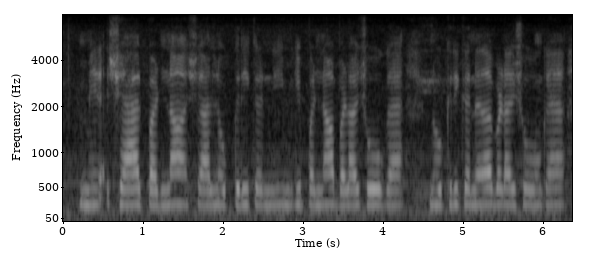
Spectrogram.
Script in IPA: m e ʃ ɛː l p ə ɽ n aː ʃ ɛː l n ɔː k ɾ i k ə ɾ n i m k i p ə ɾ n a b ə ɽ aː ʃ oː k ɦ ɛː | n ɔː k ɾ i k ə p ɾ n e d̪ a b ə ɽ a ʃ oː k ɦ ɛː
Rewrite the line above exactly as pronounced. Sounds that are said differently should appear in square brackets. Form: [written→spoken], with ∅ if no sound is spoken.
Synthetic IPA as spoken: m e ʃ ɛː l p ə ɽ n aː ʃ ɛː l n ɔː k ɾ i k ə ɾ n i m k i p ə [ɾ→ɽ] n a b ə ɽ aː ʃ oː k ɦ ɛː | n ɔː k ɾ i k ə [p→∅] ɾ n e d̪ a b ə ɽ a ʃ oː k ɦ ɛː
